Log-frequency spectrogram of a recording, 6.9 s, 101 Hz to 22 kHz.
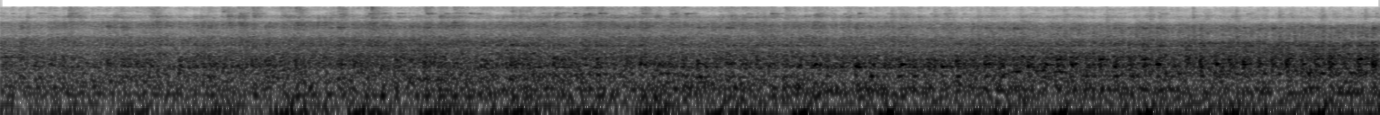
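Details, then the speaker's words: Swaraj 735 FE tractor diesel engine just started during oil change, before checking oil filter and air intake for leaks: steady, even chug at idle with no misses or knocks; normal idle. "బండి start చేద్దాం. బండి start అయింది."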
